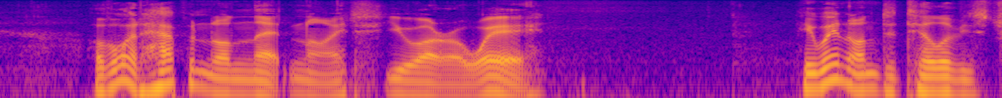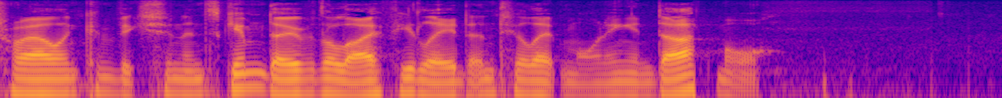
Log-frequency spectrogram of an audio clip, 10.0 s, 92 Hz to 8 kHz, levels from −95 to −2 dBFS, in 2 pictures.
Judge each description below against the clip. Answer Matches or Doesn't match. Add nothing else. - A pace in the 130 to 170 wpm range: Doesn't match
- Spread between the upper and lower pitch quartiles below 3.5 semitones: Matches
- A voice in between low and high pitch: Doesn't match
